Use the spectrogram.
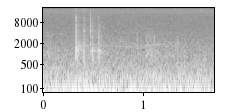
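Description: A brief burst of computer keyboard keystrokes while entering a SUM formula in an Excel spreadsheet, a few quick clicks near the start and then faint scattered taps over a low hum, quiet and close.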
